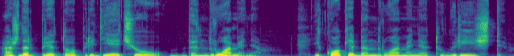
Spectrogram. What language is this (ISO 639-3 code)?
lit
